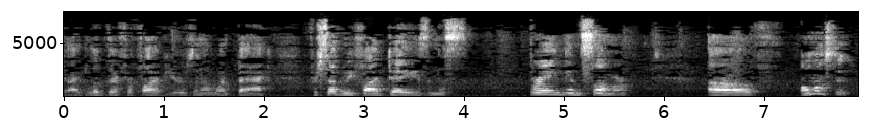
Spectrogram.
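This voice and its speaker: A man's voice: fairly high pitch, a little mellow. A man from the United States telling a long, rambling travel anecdote in a casual way, full of fillers and side remarks. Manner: rambling, with many fillers and asides. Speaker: storyteller. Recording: dull lo-fi recording with faint hiss.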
